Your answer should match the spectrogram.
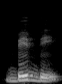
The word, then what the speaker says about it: bebê: Com o acento circunflexo, então, se torna bebê e não mais bebe, certo?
